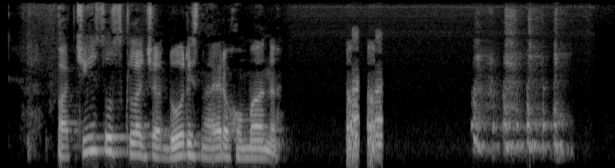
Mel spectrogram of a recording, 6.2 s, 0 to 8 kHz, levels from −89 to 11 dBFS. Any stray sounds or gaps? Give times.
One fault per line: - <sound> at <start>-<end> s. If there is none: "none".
- laugh at 3.5-3.8 s
- cough at 4.7-5.8 s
